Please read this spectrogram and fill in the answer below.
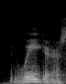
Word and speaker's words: Uyghur: Uyghurs, okay, thank you.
